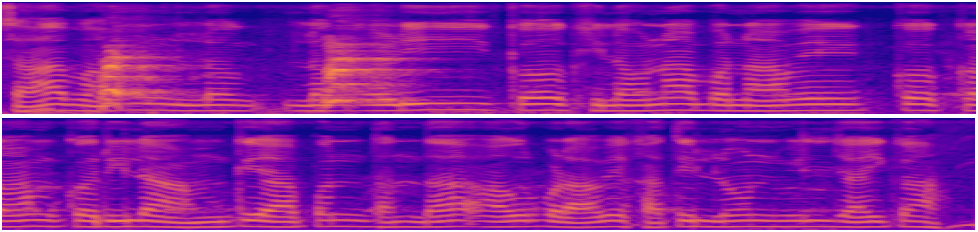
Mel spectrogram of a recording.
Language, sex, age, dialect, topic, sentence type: Bhojpuri, male, 25-30, Western, banking, question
